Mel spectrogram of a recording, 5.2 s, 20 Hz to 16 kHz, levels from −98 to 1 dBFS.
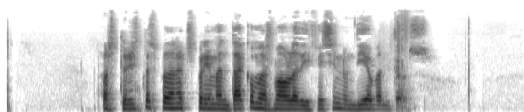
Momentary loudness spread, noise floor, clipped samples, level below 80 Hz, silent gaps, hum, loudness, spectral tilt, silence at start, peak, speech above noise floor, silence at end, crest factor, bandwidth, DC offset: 13 LU; -76 dBFS; under 0.1%; -68 dBFS; none; none; -21 LUFS; -6.5 dB/octave; 1.05 s; -2 dBFS; 55 dB; 1 s; 22 dB; 11 kHz; under 0.1%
